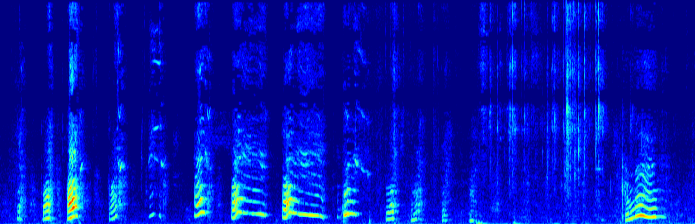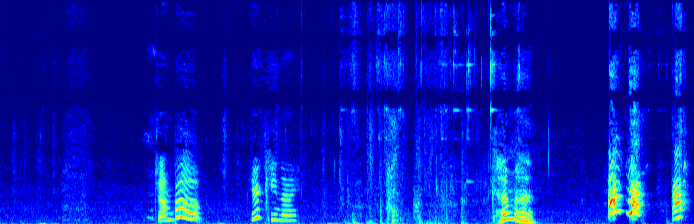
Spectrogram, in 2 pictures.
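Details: Kenai, a Siberian Husky puppy, romps with a shih tzu and is encouraged to leap onto a bed; quick strings of high, wavering whimpers and yelps alternate with a person's coaxing voice.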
